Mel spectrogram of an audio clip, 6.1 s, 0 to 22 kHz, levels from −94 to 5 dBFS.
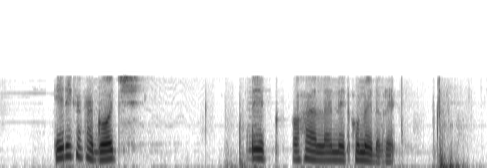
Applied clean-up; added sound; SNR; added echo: neural separator model SepFormer WHAMR!.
